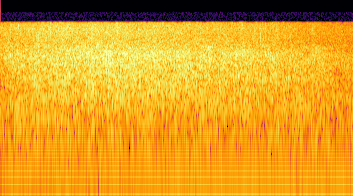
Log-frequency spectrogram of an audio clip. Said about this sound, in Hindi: वो भाई आ गए ना, इसलिए आप बैठ जाओ, दादा के लिए ताली बजाओ।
